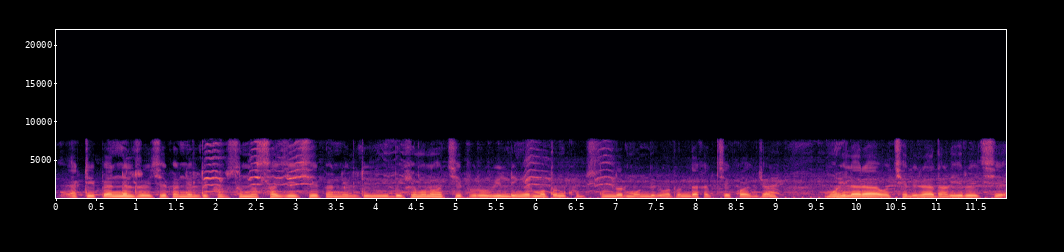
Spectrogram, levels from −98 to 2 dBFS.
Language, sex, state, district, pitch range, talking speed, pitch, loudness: Bengali, male, West Bengal, Paschim Medinipur, 130-135 Hz, 125 wpm, 130 Hz, -22 LUFS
